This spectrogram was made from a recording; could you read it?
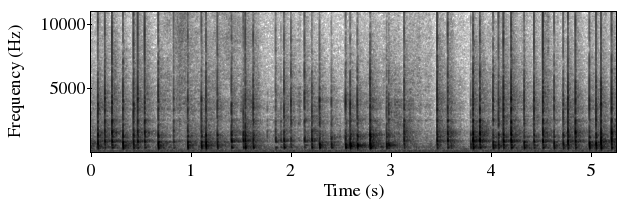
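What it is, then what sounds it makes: Cardboard box tapped with nails. Long nails tap rapidly on a small, hollow white cardboard box with a red top. Dozens of quick, dry taps sound, each a hollow midrange knock with a bright click that dies away almost at once. The taps come in uneven bursts with brief pauses between them.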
